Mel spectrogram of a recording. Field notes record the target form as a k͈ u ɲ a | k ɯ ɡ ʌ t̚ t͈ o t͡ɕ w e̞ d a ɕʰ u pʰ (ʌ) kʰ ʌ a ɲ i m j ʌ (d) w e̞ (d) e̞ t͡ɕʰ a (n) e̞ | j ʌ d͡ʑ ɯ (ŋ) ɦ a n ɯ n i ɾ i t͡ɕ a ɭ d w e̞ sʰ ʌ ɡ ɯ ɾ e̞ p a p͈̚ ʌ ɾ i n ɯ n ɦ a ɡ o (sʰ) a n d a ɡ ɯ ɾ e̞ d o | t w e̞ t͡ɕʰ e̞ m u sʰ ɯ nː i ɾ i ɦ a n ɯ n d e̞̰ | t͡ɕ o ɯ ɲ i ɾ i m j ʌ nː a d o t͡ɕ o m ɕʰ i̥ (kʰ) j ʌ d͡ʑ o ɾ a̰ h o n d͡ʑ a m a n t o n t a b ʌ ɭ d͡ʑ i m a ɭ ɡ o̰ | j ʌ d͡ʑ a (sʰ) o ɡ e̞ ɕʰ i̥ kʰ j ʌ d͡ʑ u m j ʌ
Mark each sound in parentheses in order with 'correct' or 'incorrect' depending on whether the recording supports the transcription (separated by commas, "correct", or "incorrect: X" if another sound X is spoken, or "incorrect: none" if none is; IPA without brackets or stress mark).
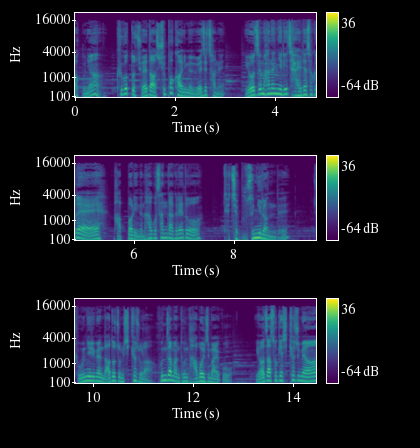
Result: correct, incorrect: n, incorrect: d͡ʑ, correct, incorrect: m, correct, correct, correct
